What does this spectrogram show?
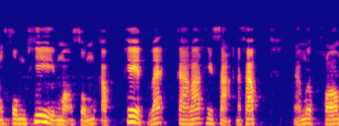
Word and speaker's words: กาลเทศะ: แดง นะ ครับ อ่า อ่าน ว่า กาละเทศะ นะ ครับ คือ ก ไก่ สระ อา ลอ ลิง สระ เอ ทอ ทหาร สอ สา ลา สะ นะ ครับ อ่าน ให้ ถูก นะ ครับ กา ละ เทศะ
